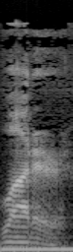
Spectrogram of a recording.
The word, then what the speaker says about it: water: به پشت لثه ها میزنیم و حرف آر تلفظ میکنیم. water water.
